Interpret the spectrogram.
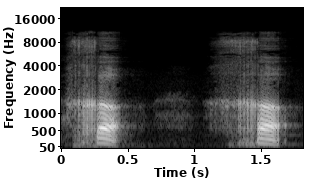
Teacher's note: Ini namanya khe. Khe. Ada getaran di tenggorokannya.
